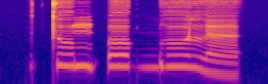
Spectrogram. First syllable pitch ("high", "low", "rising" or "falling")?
high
